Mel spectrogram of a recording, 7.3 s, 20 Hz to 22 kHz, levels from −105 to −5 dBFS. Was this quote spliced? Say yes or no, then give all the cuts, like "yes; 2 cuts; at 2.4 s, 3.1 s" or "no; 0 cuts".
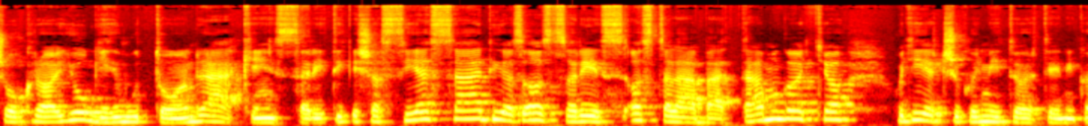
yes; 1 cut; at 2.3 s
